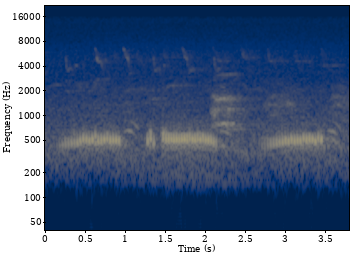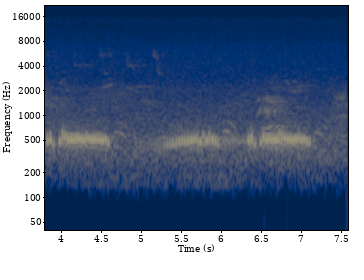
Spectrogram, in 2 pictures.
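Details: European turtle dove (Streptopelia turtur) gives deep, soft purring trills, 'turrr-turrr', in three groups of two or three purrs, with faint chirps from other birds behind.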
